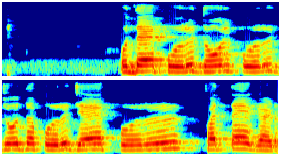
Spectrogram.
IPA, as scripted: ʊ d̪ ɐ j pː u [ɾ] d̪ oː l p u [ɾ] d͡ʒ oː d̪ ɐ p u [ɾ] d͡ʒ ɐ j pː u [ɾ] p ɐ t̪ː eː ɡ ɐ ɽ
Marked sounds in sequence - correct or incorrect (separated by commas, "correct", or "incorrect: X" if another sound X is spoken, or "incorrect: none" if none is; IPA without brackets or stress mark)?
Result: correct, correct, correct, correct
